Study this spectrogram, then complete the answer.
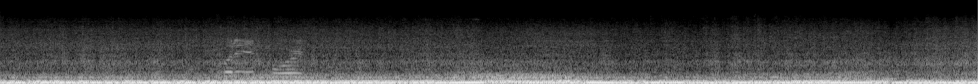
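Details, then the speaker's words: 1986 Chevy C10 with newly installed used TR6060 6th-gen Camaro transmission, on stands in gear: deep steady droning rumble and heavy low throb, still driveline vibration; owner unsure if inside transmission. "it's slightly better so there's still something wrong with the driveline and i don't know whether it's inside the transmission or what the deal is"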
